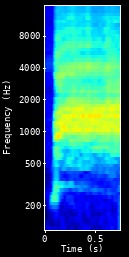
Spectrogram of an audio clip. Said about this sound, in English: And I'm screaming a lot.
